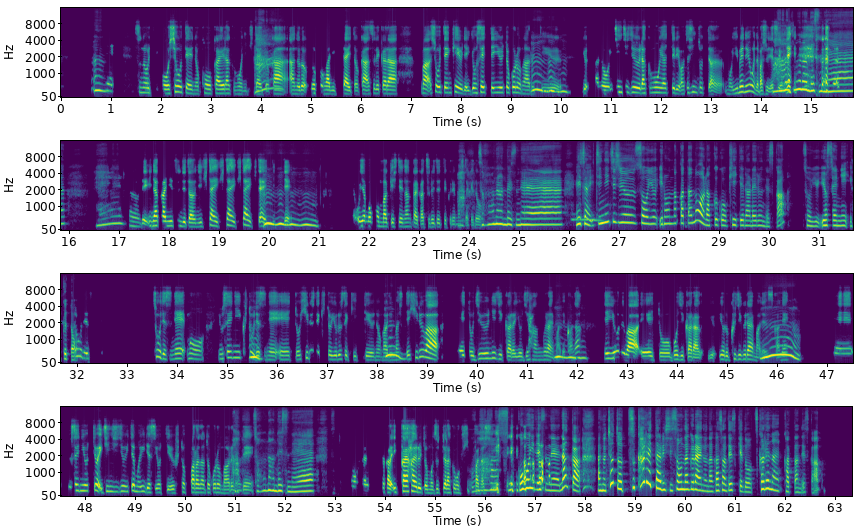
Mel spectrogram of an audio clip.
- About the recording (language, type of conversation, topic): Japanese, podcast, 初めて心を動かされた曲は何ですか？
- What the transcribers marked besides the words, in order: laugh; other noise; laugh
